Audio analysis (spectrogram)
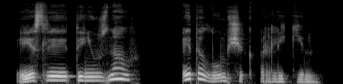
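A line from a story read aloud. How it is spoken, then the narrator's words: Even, level voice. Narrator (Russian): ровным голосом поведал Макс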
